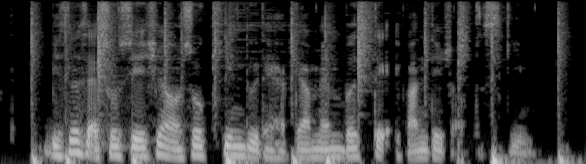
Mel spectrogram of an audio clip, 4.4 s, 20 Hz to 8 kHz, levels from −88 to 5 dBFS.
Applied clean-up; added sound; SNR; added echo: classical method spectral subtraction.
